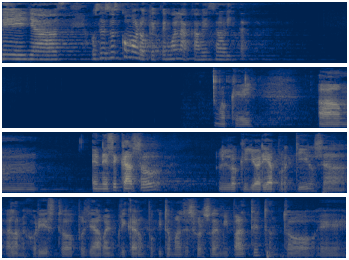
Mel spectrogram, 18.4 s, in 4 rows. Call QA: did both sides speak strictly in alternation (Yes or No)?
Yes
